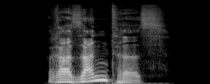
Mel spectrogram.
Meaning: strong/mixed nominative/accusative neuter singular of rasant
- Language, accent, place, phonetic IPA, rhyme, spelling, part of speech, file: German, Germany, Berlin, [ʁaˈzantəs], -antəs, rasantes, adjective, De-rasantes.ogg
